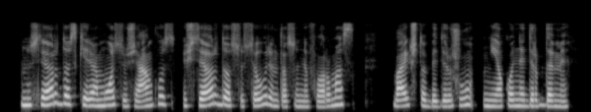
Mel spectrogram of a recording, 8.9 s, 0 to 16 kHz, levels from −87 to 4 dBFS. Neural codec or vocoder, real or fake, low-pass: none; real; 7.2 kHz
